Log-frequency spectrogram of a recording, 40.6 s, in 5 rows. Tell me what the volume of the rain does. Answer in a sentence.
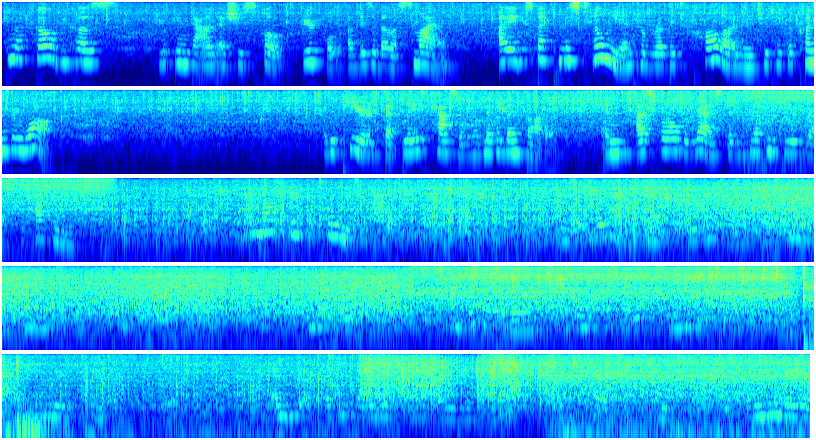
The volume of the rain goes up.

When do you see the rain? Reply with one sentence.
The rain can be heard from 0.0 to 40.5 s.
